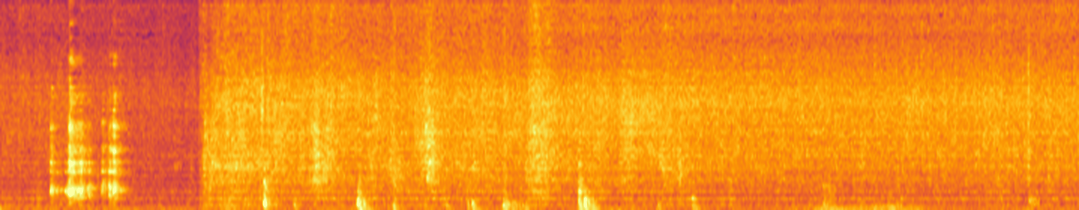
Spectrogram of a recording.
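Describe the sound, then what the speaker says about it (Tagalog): Small pieces of chopped chicken breast hit a hot pan and break into a loud, steady sizzle, with close stirring scrapes and clatter over the frying; the start is quieter before the food goes in. "isunod na natin ito yung breast chicken na ginayat ko ng maliliit"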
